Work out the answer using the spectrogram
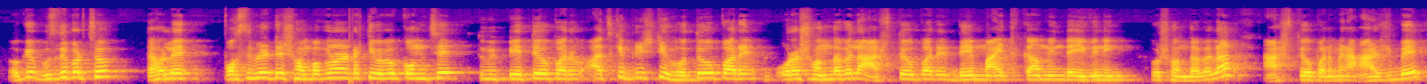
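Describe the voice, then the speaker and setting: Guy teaching spoken english, kinda high voice, slows way down on the english examples. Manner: explains in Bengali, says English examples slowly and deliberately. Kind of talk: bilingual language lesson.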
